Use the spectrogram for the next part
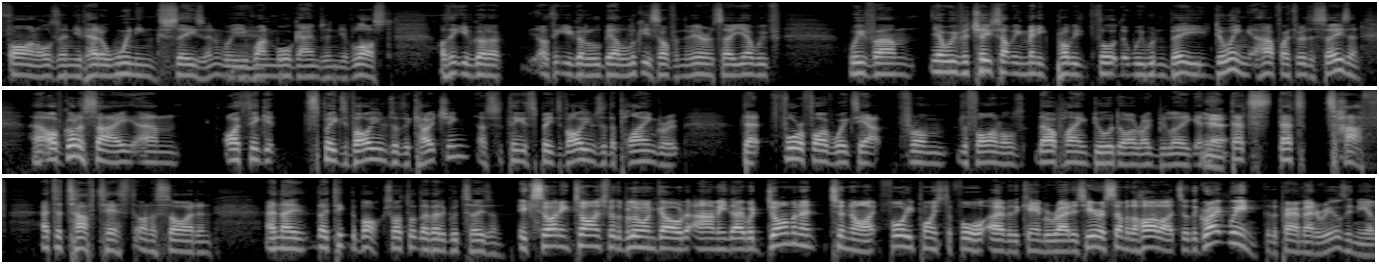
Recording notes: Live from Accor Stadium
